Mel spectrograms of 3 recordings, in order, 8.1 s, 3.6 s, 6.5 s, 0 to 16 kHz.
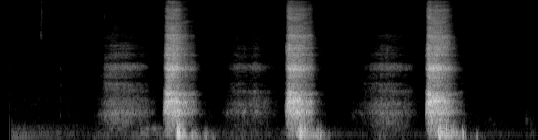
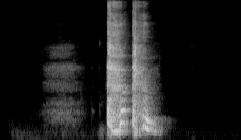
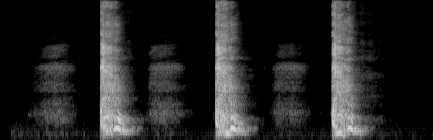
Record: {"exhalation_length": "8.1 s", "exhalation_amplitude": 30322, "exhalation_signal_mean_std_ratio": 0.31, "cough_length": "3.6 s", "cough_amplitude": 32767, "cough_signal_mean_std_ratio": 0.33, "three_cough_length": "6.5 s", "three_cough_amplitude": 32768, "three_cough_signal_mean_std_ratio": 0.35, "survey_phase": "alpha (2021-03-01 to 2021-08-12)", "age": "45-64", "gender": "Female", "wearing_mask": "No", "symptom_shortness_of_breath": true, "symptom_onset": "8 days", "smoker_status": "Never smoked", "respiratory_condition_asthma": false, "respiratory_condition_other": false, "recruitment_source": "Test and Trace", "submission_delay": "2 days", "covid_test_result": "Positive", "covid_test_method": "RT-qPCR", "covid_ct_value": 23.7, "covid_ct_gene": "ORF1ab gene"}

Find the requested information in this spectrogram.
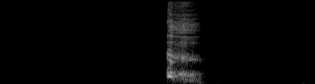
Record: {"cough_length": "3.2 s", "cough_amplitude": 8429, "cough_signal_mean_std_ratio": 0.22, "survey_phase": "beta (2021-08-13 to 2022-03-07)", "age": "45-64", "gender": "Female", "wearing_mask": "No", "symptom_cough_any": true, "symptom_runny_or_blocked_nose": true, "symptom_fatigue": true, "symptom_other": true, "smoker_status": "Never smoked", "respiratory_condition_asthma": false, "respiratory_condition_other": false, "recruitment_source": "Test and Trace", "submission_delay": "2 days", "covid_test_result": "Positive", "covid_test_method": "RT-qPCR"}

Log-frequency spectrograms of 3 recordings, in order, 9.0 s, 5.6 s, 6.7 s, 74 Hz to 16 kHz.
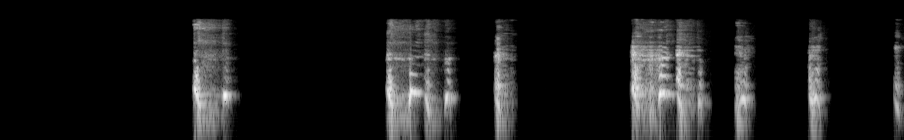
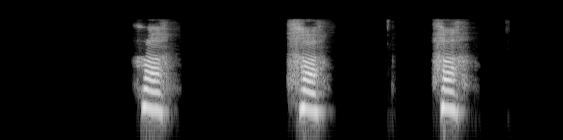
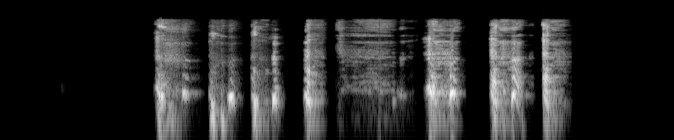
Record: {"three_cough_length": "9.0 s", "three_cough_amplitude": 29803, "three_cough_signal_mean_std_ratio": 0.27, "exhalation_length": "5.6 s", "exhalation_amplitude": 27782, "exhalation_signal_mean_std_ratio": 0.26, "cough_length": "6.7 s", "cough_amplitude": 29652, "cough_signal_mean_std_ratio": 0.3, "survey_phase": "alpha (2021-03-01 to 2021-08-12)", "age": "18-44", "gender": "Female", "wearing_mask": "No", "symptom_cough_any": true, "symptom_fatigue": true, "symptom_fever_high_temperature": true, "symptom_onset": "6 days", "smoker_status": "Never smoked", "respiratory_condition_asthma": false, "respiratory_condition_other": false, "recruitment_source": "Test and Trace", "submission_delay": "1 day", "covid_test_result": "Positive", "covid_test_method": "RT-qPCR", "covid_ct_value": 18.2, "covid_ct_gene": "N gene", "covid_ct_mean": 19.0, "covid_viral_load": "590000 copies/ml", "covid_viral_load_category": "Low viral load (10K-1M copies/ml)"}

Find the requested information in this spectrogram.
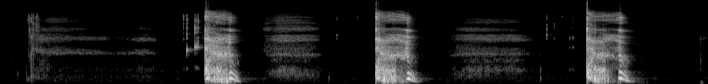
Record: {"three_cough_length": "7.1 s", "three_cough_amplitude": 32768, "three_cough_signal_mean_std_ratio": 0.33, "survey_phase": "beta (2021-08-13 to 2022-03-07)", "age": "45-64", "gender": "Female", "wearing_mask": "No", "symptom_runny_or_blocked_nose": true, "symptom_fatigue": true, "symptom_onset": "12 days", "smoker_status": "Never smoked", "respiratory_condition_asthma": false, "respiratory_condition_other": false, "recruitment_source": "REACT", "submission_delay": "1 day", "covid_test_result": "Negative", "covid_test_method": "RT-qPCR", "influenza_a_test_result": "Negative", "influenza_b_test_result": "Negative"}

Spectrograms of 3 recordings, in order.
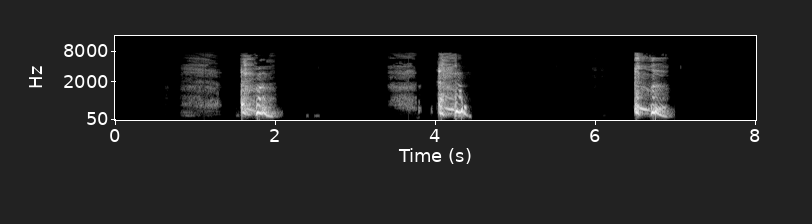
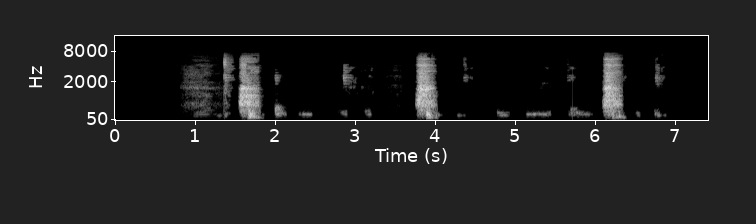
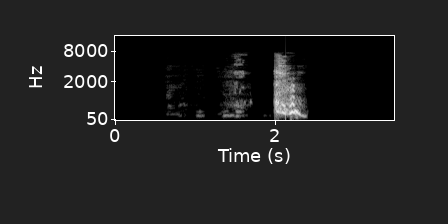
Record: {"three_cough_length": "8.0 s", "three_cough_amplitude": 29325, "three_cough_signal_mean_std_ratio": 0.3, "exhalation_length": "7.4 s", "exhalation_amplitude": 30183, "exhalation_signal_mean_std_ratio": 0.26, "cough_length": "3.5 s", "cough_amplitude": 27814, "cough_signal_mean_std_ratio": 0.25, "survey_phase": "beta (2021-08-13 to 2022-03-07)", "age": "45-64", "gender": "Female", "wearing_mask": "No", "symptom_none": true, "smoker_status": "Never smoked", "respiratory_condition_asthma": false, "respiratory_condition_other": false, "recruitment_source": "REACT", "submission_delay": "1 day", "covid_test_result": "Negative", "covid_test_method": "RT-qPCR", "influenza_a_test_result": "Negative", "influenza_b_test_result": "Negative"}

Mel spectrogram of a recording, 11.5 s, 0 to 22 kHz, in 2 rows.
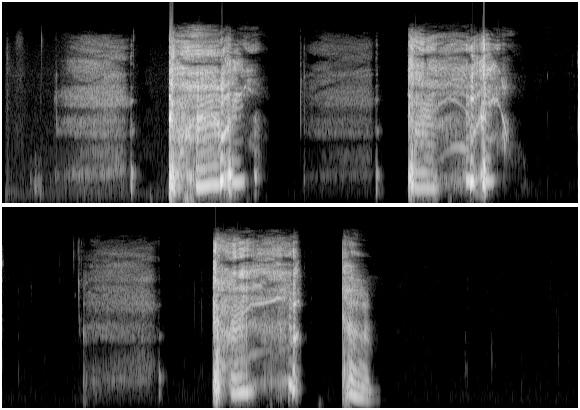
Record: {"three_cough_length": "11.5 s", "three_cough_amplitude": 32768, "three_cough_signal_mean_std_ratio": 0.32, "survey_phase": "beta (2021-08-13 to 2022-03-07)", "age": "45-64", "gender": "Female", "wearing_mask": "No", "symptom_cough_any": true, "symptom_runny_or_blocked_nose": true, "symptom_fatigue": true, "symptom_fever_high_temperature": true, "symptom_headache": true, "symptom_change_to_sense_of_smell_or_taste": true, "symptom_loss_of_taste": true, "symptom_other": true, "smoker_status": "Never smoked", "respiratory_condition_asthma": false, "respiratory_condition_other": false, "recruitment_source": "Test and Trace", "submission_delay": "2 days", "covid_test_result": "Positive", "covid_test_method": "RT-qPCR", "covid_ct_value": 19.3, "covid_ct_gene": "N gene"}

